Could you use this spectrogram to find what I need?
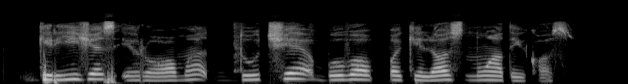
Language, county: Lithuanian, Vilnius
